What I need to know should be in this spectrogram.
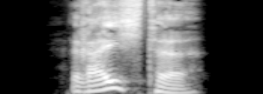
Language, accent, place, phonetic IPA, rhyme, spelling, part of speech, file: German, Germany, Berlin, [ˈʁaɪ̯çtə], -aɪ̯çtə, reichte, verb, De-reichte.ogg
- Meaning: inflection of reichen: 1. first/third-person singular preterite 2. first/third-person singular subjunctive II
